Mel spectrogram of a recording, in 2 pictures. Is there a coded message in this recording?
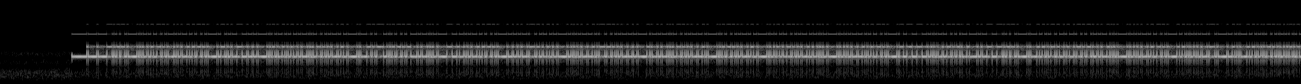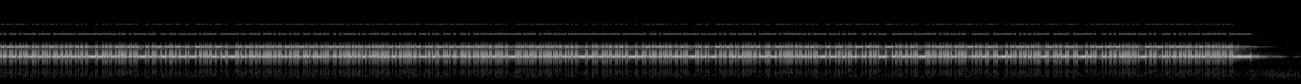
Yes: RTTY (75 baud, 850 Hz shift) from 0.7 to 25.5 s, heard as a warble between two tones, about 1800 Hz centre, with room echo. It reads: YW K8 A91SUW6 2X TS M6OC8 Q300J73 1G6 7S 2FP 06F72 ZOOJQ GV9 XIACC H4F2 IF3UXIJ FDIH KCAQ0K4 COHMV 9BHASG EAUE FLNDZ SMLEA D6SJ S0KK2KN 7BV HCSMX Y8MLGT VT7F BRT3U IXE3UT NFV TA GWFFH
